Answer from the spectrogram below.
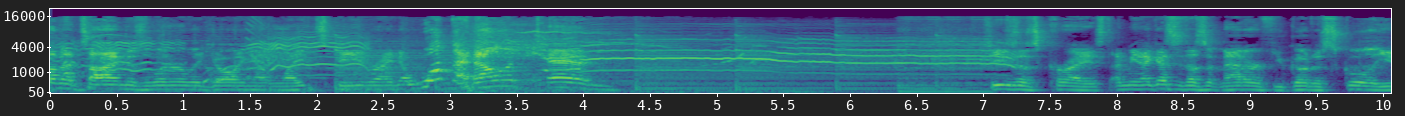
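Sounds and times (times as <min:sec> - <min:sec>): background music with low notes: 0:00.0 - 0:08.8
high-pitched drawn-out cry: 0:00.2 - 0:07.2.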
